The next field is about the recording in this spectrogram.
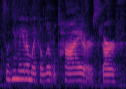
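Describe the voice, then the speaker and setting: A woman's voice: medium pitch, fairly even intonation, moderate pace, bright, forceful tone. A woman reading a picture book aloud to children in a chatty way, explaining words and pictures and asking questions along the way. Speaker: read-aloud storyteller. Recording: roomy echo, faint background noise.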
